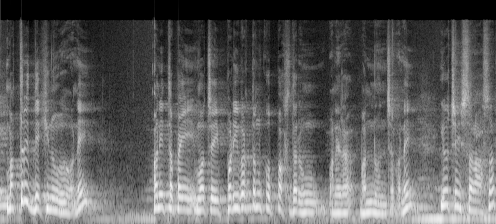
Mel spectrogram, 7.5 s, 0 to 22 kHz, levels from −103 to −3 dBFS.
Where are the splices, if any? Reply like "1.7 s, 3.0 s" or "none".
none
